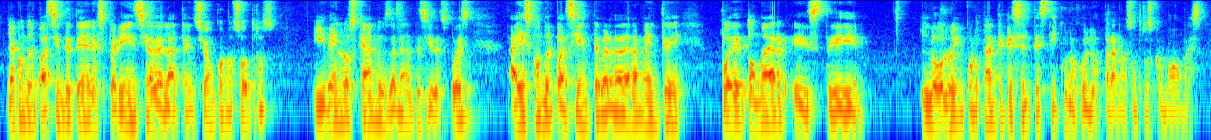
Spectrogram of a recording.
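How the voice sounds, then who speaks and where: This reproductive andrology specialist speaks briskly in a lowish, somewhat mellow voice with fairly even intonation. Interviewing a patient, he explains things insistently and keeps saying the patient's name.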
